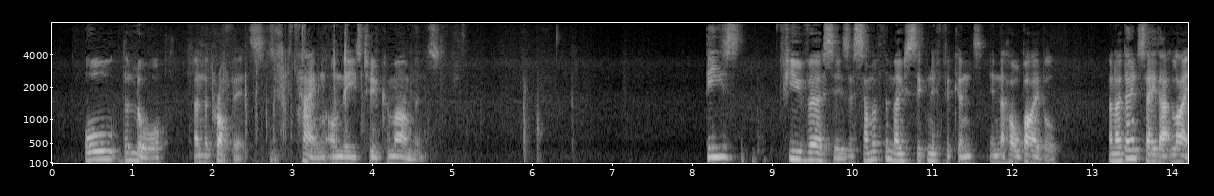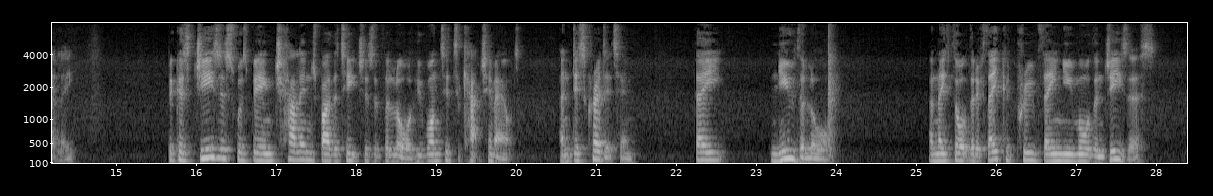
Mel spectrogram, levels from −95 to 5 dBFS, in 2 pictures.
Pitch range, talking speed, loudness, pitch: 135-165 Hz, 140 wpm, -29 LUFS, 145 Hz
